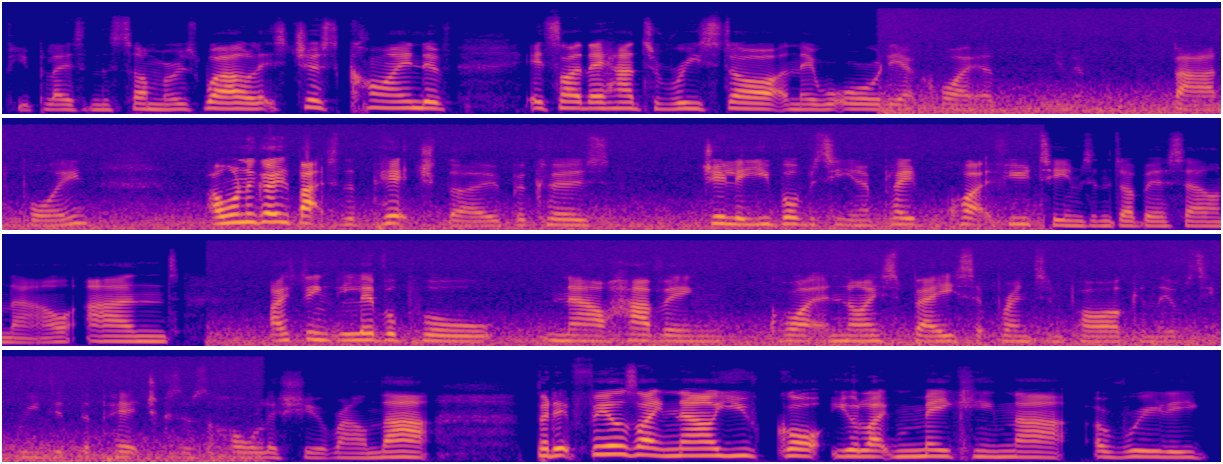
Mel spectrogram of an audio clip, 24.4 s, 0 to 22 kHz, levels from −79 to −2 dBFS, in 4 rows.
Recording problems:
hiss; noticeable; from 4.5 to 11 s and from 13 to 20 s; 10 dB below the speech

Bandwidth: 17 kHz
